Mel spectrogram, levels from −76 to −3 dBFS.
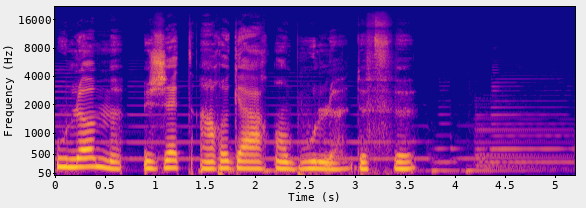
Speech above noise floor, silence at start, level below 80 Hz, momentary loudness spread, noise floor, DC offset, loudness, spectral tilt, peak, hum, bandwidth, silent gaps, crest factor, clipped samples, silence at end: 23 dB; 0 s; -44 dBFS; 22 LU; -39 dBFS; under 0.1%; -17 LUFS; -5.5 dB/octave; -2 dBFS; none; 18 kHz; none; 16 dB; under 0.1%; 0.05 s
